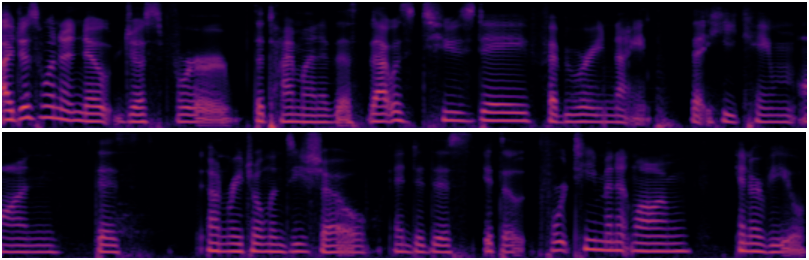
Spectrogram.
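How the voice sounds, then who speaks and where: With an American accent, a woman has a plain, everyday voice and a fairly low pitch. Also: fairly even intonation, moderate pace. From North Carolina, US South. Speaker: podcast co-host. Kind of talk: casual chat.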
